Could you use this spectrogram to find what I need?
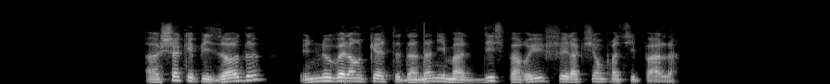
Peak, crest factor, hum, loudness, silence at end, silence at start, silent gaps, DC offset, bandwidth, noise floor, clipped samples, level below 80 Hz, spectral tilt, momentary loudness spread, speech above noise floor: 0 dBFS; 22 dB; none; -20 LUFS; 1.55 s; 1.45 s; 2.79-2.99 s; under 0.1%; 7.4 kHz; under -90 dBFS; under 0.1%; -60 dBFS; -7 dB/octave; 10 LU; over 71 dB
